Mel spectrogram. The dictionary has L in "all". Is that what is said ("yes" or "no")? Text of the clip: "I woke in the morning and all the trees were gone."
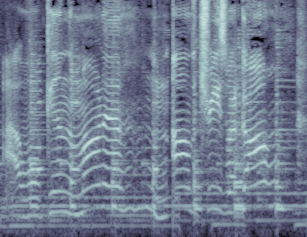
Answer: no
